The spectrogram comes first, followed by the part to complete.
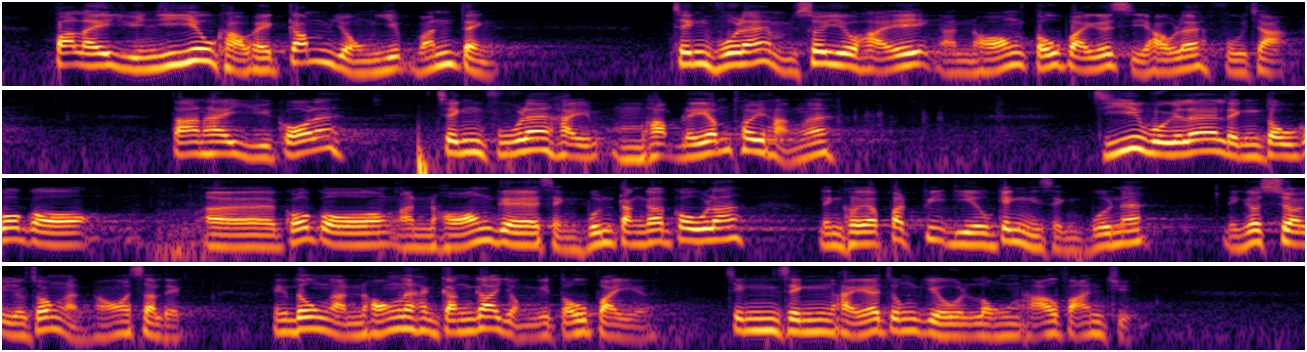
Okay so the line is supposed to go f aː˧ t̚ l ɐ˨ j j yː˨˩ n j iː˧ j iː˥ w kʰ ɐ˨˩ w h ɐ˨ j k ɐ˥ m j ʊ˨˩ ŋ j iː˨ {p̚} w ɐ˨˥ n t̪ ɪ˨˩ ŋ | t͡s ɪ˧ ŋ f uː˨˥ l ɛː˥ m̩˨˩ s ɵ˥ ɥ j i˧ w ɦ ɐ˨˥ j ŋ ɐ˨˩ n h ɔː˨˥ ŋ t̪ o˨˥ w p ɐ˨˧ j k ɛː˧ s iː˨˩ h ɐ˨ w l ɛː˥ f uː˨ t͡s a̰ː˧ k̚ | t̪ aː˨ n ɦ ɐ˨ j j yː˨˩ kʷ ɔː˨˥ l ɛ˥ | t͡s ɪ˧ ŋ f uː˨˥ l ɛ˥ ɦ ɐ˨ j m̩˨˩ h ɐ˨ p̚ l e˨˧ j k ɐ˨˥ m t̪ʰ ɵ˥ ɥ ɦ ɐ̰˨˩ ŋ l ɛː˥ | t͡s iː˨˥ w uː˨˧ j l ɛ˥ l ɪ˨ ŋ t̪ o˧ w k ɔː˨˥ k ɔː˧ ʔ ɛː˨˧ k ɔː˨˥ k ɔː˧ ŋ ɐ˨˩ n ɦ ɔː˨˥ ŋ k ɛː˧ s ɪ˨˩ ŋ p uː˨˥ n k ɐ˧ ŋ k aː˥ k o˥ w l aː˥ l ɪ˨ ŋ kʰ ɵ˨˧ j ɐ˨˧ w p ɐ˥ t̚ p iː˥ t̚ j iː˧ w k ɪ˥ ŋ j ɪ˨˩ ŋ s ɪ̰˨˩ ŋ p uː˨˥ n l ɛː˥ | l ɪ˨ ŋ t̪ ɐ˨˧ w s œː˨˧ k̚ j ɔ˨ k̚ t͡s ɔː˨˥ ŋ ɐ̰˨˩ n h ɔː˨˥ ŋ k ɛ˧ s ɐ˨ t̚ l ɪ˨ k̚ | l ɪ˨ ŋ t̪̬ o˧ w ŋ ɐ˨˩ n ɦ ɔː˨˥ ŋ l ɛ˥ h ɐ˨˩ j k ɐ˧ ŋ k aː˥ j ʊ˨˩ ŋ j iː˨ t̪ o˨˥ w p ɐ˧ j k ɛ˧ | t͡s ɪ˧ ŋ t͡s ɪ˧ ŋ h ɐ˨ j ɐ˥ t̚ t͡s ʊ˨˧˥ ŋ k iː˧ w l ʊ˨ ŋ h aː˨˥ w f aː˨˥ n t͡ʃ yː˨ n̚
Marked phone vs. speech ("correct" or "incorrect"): correct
